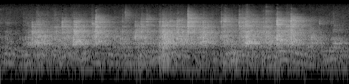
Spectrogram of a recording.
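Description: Beagle eating dry kibble from a small bowl: a quick, uneven run of crunching bites, about two or three a second.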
